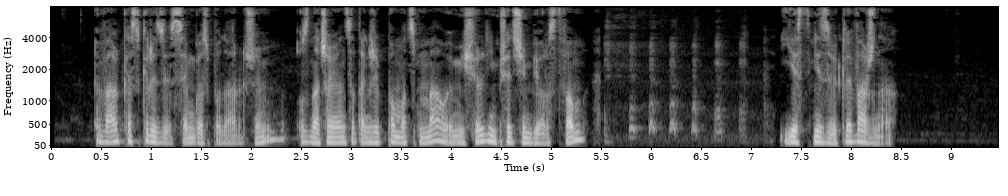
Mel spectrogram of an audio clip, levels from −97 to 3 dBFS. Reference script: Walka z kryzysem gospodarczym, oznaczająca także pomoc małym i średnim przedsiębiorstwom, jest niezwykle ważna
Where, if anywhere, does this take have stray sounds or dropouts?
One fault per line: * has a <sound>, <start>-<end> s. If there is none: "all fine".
* has a laugh, 5.5-7.0 s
